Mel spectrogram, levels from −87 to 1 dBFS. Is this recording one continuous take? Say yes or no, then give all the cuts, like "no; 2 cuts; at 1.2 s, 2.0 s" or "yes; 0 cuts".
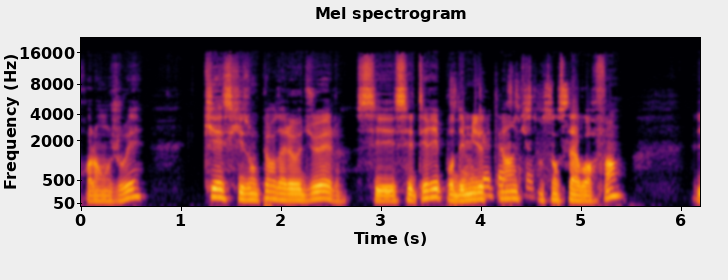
yes; 0 cuts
